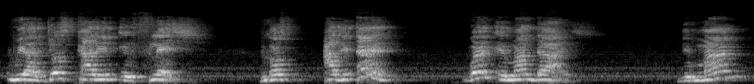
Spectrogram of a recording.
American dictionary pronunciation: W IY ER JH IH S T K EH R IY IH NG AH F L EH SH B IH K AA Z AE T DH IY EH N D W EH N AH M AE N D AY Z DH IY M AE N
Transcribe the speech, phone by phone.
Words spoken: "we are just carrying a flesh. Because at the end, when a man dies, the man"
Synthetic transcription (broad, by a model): W IY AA JH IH S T K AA R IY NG AH F L EH SH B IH K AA S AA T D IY EH N D W EH N AH M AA N D AY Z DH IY M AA N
